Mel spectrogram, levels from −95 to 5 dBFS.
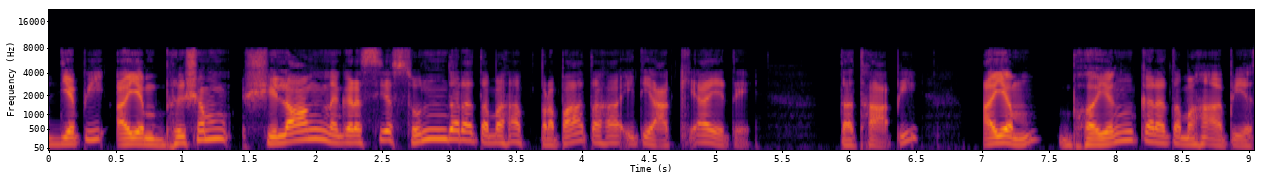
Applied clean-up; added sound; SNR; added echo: none; none; none; none.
